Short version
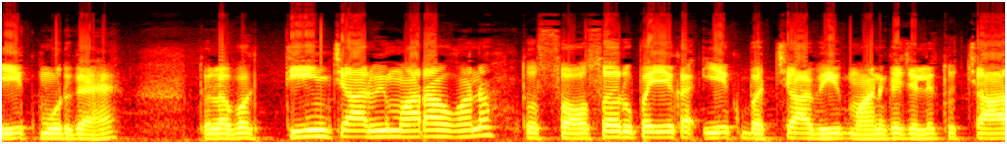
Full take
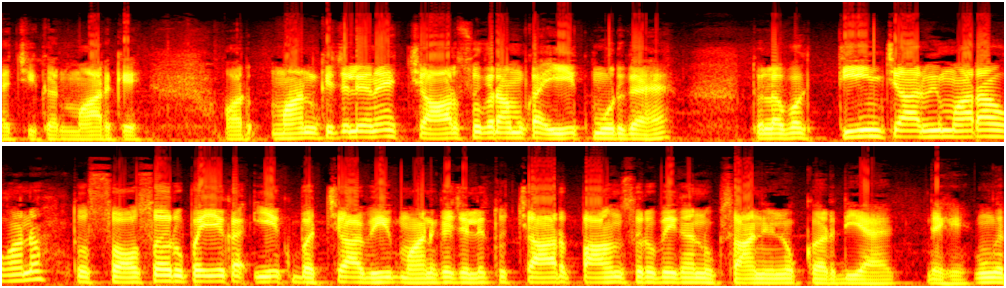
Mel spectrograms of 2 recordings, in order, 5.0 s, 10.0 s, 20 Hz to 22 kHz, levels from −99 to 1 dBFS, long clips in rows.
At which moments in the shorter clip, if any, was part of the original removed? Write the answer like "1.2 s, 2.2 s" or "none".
none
